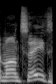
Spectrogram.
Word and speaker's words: Monteith: How do you pronounce it? is it Monteith? – Yeah, Monteith. Yeah, that's nice.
